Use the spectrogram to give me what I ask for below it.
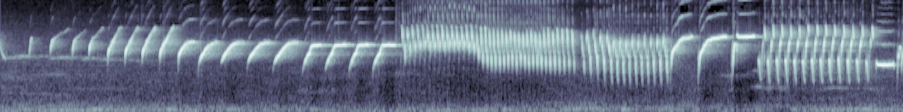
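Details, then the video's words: Canary song meant as therapy and stimulus for young birds to learn singing: accelerating run of upswept chirps, then a dense high buzzy roll, a lower rattling trill, and a final rapid trill ending on a clear whistle. "Kenari gAcorr cuit cuit emosi, Pancingan untuk kenari Paud belajar bunyi"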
